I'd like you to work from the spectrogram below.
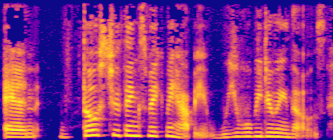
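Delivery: ordinary talk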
